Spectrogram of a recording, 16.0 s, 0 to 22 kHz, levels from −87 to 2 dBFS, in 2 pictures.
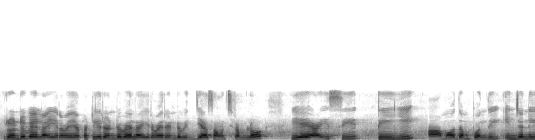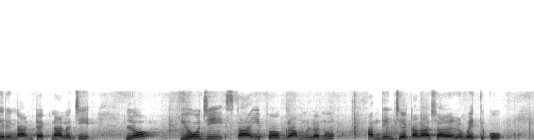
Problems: constant background noise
